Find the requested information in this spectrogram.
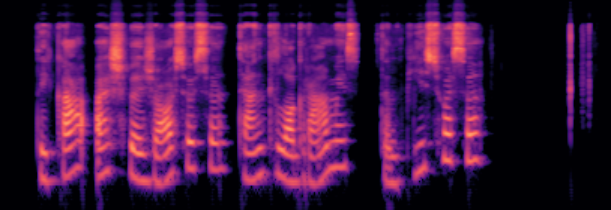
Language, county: Lithuanian, Vilnius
